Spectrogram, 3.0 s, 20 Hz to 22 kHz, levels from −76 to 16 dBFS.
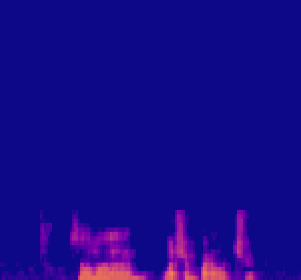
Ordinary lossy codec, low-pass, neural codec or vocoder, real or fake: MP3, 48 kbps; 5.4 kHz; codec, 16 kHz, 2 kbps, FreqCodec, smaller model; fake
